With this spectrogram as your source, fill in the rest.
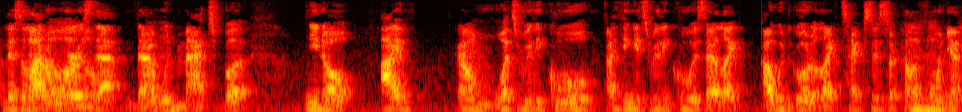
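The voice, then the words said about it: New York accent. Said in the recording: “They just know by my accent ... Oh, you're from New York, right? ... just the way that you talk”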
